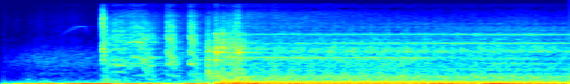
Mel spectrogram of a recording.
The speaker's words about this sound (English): At Willow Pond Farm in Sebattis, Jill Agnew starts up her tractor to tend to her fields that are about to be planted.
